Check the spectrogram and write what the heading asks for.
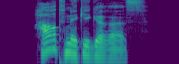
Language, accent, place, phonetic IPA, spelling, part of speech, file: German, Germany, Berlin, [ˈhaʁtˌnɛkɪɡəʁəs], hartnäckigeres, adjective, De-hartnäckigeres.ogg
- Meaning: strong/mixed nominative/accusative neuter singular comparative degree of hartnäckig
